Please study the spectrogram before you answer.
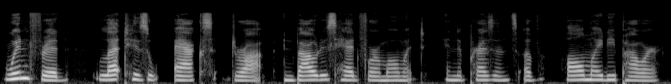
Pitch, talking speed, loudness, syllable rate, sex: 205 Hz, 160 wpm, -20 LUFS, 5.0 syllables/s, female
